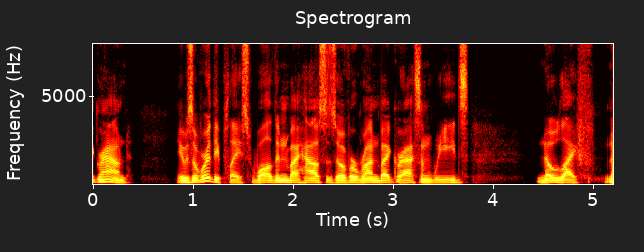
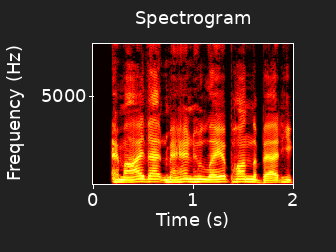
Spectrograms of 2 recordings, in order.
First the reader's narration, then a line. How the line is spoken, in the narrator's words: He cried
